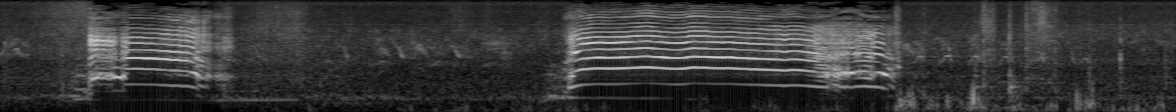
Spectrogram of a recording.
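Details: Dainty farm doe goat with a howl-like voice giving two long, strained, harmonic calls, the second held over a second and steady in pitch, with a low hum and shuffling noises around them.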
